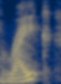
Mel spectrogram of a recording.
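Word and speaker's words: Wrike: process I use a project management software called Reich um wri I ke is how it's spelled and we built out a full template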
